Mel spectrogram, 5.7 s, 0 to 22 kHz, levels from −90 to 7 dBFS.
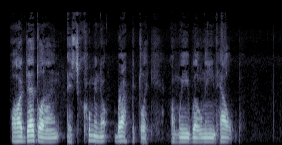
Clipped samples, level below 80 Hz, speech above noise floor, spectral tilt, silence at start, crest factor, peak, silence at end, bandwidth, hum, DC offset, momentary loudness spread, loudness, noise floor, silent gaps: under 0.1%; -68 dBFS; 47 dB; -6 dB/octave; 0.25 s; 22 dB; 0 dBFS; 1.05 s; 15.5 kHz; none; under 0.1%; 14 LU; -21 LUFS; -68 dBFS; none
